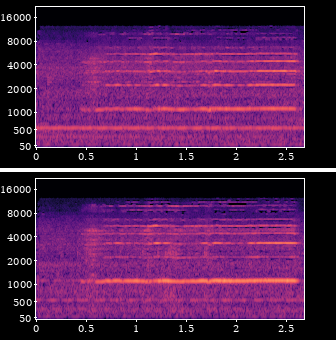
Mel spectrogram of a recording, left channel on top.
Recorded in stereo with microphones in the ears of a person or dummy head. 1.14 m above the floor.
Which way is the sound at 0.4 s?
60° right (ahead or behind).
